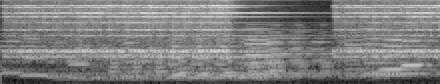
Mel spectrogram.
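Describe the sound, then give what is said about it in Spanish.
A telephone ringing with a bright, continuous electric jangle, loud and alone, briefly dipping before it rings on. “¡Ah, oh, teléfono! Ahora vuelvo.”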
